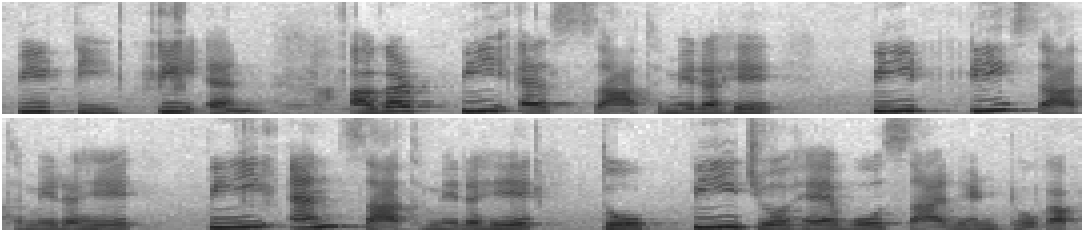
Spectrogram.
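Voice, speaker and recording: Slow, high-voiced woman teaching. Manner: explains each rule patiently, repeating words. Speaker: English reading teacher. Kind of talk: slow step-by-step lesson.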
